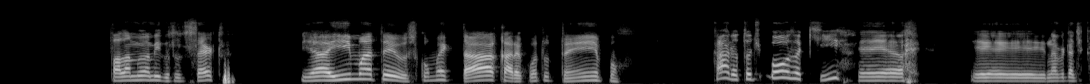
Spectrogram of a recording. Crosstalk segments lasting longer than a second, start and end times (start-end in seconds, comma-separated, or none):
none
